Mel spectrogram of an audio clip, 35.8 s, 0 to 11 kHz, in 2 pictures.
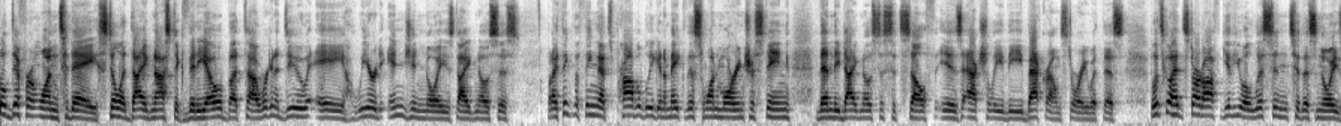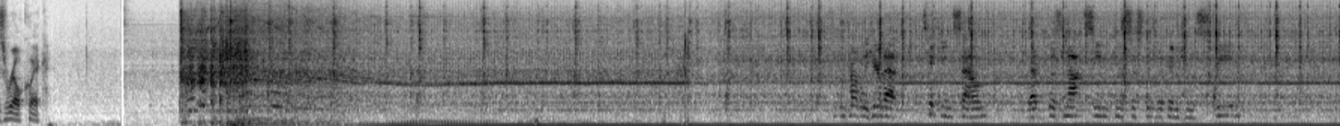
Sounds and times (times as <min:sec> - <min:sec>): Engine knocking: 0:20.3 - 0:35.7.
